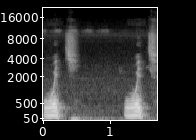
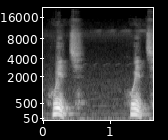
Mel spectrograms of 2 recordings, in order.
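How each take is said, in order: First: উইচ said "wich", no h; correct pronunciation. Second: হুইচ said "hu-ich", h loud at the front; habitual mispronunciation. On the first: Teacher models it for learners, h-less উইচ. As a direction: begin উইচ on the w, one short syllable. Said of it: "এটা সঠিক উচ্চারণ হবে". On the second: Teacher shows how learners say it, h-initial হুইচ. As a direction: lead হুইচ with a sounded "hu". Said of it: "এটার উচ্চারণ আমরা করি". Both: Shown as a demonstration.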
